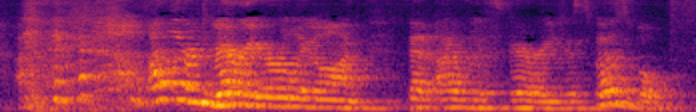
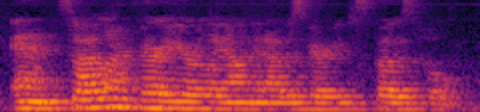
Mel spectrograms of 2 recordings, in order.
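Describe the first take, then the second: First: Laughing while saying it, drawn out slowly; laughing through it. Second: Said in the usual way. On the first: Real, not acted. Telling the host of her childhood, laughing slowly. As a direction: let a rueful laugh carry the words slowly. Bitter joke about being disposable.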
